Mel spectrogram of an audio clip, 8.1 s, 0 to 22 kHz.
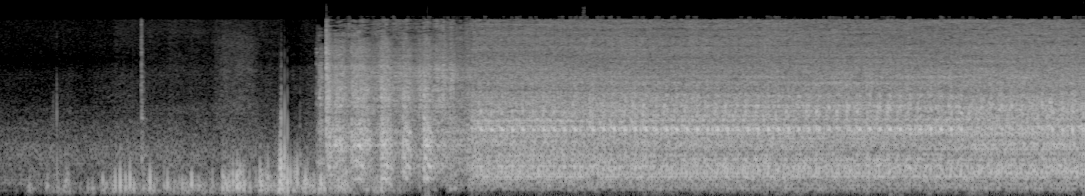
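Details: Honda K20A cold start: cranks and catches, then a loud fast idle with an even ticking knock that fades as the engine warms.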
